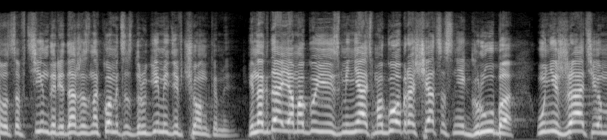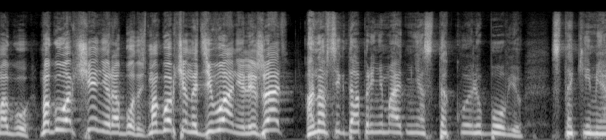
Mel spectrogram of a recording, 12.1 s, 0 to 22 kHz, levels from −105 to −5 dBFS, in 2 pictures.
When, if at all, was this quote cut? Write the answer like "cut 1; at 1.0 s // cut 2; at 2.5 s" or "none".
cut 1; at 2.4 s // cut 2; at 9.0 s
